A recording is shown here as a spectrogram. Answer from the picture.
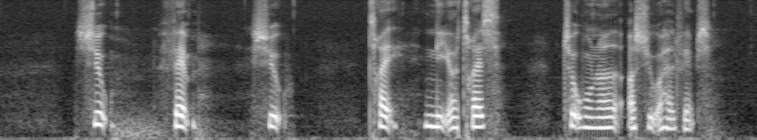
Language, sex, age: Danish, female, 39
